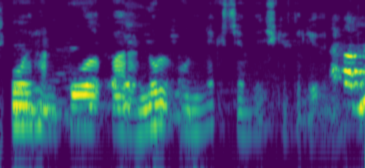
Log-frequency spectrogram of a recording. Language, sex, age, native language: Icelandic, male, 14, Icelandic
